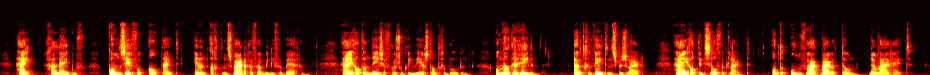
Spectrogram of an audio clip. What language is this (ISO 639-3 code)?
nld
